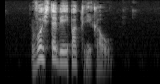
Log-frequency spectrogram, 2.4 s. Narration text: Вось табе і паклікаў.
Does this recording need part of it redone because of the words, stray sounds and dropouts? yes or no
no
